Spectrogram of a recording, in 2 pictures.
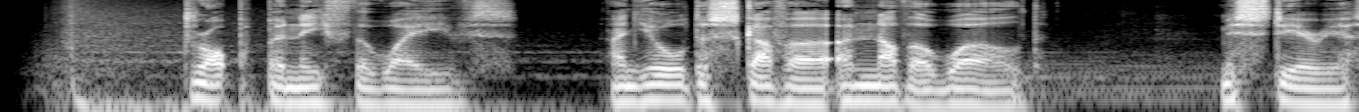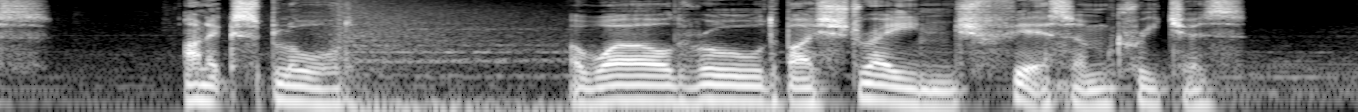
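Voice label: British English, Documentary; GoLocalise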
